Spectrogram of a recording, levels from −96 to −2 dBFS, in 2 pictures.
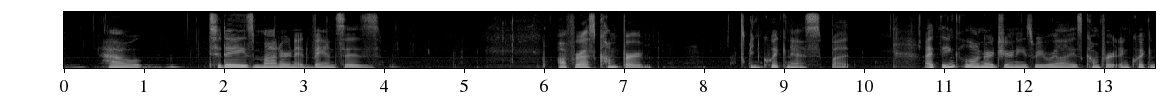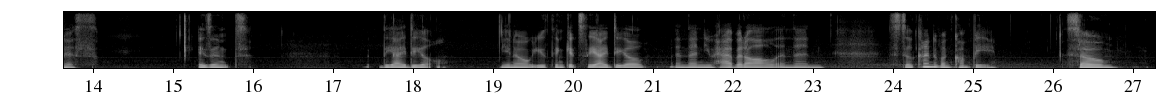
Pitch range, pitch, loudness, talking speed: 150-185 Hz, 160 Hz, -41 LUFS, 95 wpm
